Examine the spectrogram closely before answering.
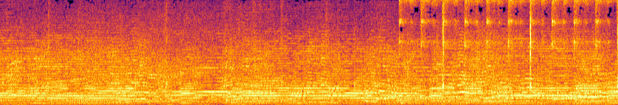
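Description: Loud music with long held chords that change every second or so, and a few sharp hits in the second half.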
